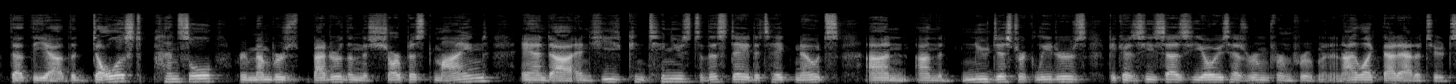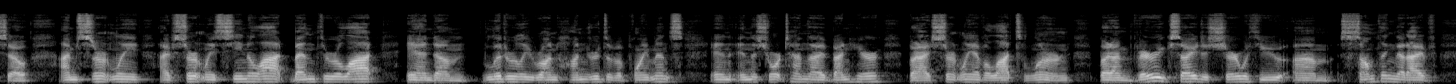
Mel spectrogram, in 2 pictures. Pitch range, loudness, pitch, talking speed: 105-125 Hz, -21 LUFS, 115 Hz, 185 wpm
